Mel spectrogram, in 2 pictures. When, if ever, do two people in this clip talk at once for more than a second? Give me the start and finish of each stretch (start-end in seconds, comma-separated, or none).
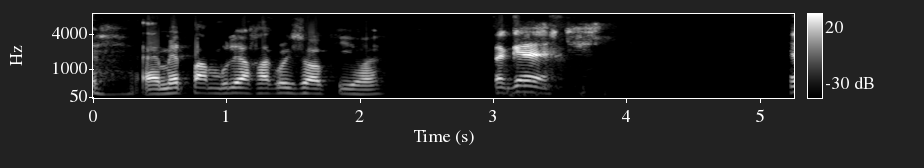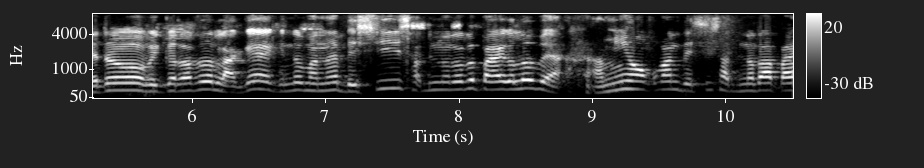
none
